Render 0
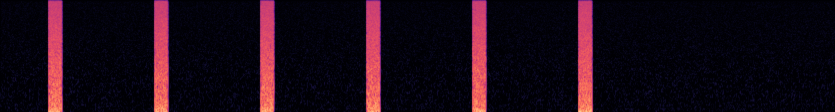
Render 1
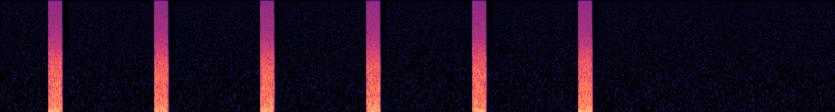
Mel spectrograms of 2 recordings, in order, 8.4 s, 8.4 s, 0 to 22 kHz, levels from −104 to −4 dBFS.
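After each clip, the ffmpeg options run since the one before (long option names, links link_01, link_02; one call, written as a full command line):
ffmpeg -i in.wav -filter_complex "[0:a]acrossover=split=2900[link_01][link_02];[link_02]acompressor=threshold=-38dB:ratio=4:attack=1:release=60[link_03];[link_01][link_03]amix=inputs=2:normalize=0,volume=2.5dB" out.wav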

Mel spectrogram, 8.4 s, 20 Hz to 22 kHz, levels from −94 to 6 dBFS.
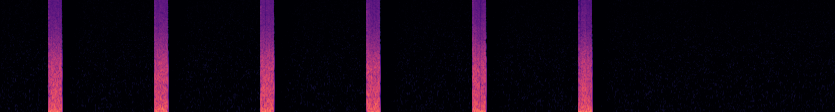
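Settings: ffmpeg -i in.wav -af "alimiter=limit=-14.5dB:level=0:latency=1:release=242,asoftclip=type=hard:threshold=-24.5dB,volume=4dB" out.wav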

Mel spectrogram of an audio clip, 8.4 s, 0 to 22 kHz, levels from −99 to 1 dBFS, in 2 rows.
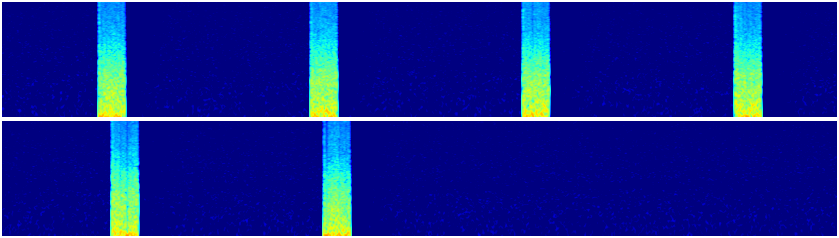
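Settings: ffmpeg -i in.wav -af "equalizer=frequency=2500:width_type=o:width=0.35:gain=-2.5,volume=-8dB" out.wav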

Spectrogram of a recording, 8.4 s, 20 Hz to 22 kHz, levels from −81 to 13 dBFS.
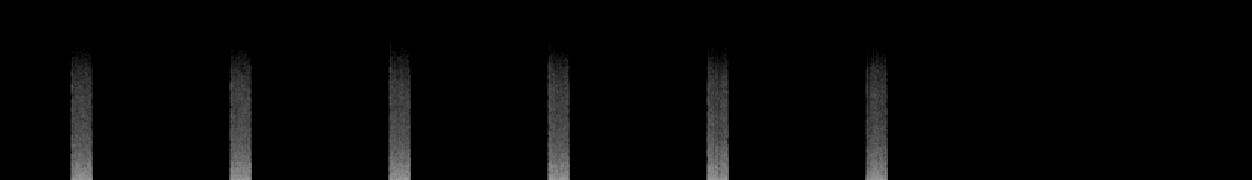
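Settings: ffmpeg -i in.wav -af "lowpass=frequency=12000:width=0.5412,lowpass=frequency=12000:width=1.3066,volume=7.5dB" out.wav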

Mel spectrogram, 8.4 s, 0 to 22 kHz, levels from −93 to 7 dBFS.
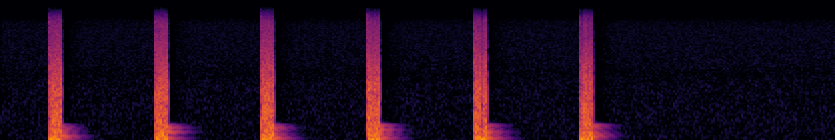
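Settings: ffmpeg -i in.wav -af "bandreject=frequency=60:width_type=h:width=6,bandreject=frequency=120:width_type=h:width=6,bandreject=frequency=180:width_type=h:width=6,bandreject=frequency=240:width_type=h:width=6,bandreject=frequency=300:width_type=h:width=6,bandreject=frequency=360:width_type=h:width=6,bandreject=frequency=420:width_type=h:width=6,volume=6.5dB" out.wav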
